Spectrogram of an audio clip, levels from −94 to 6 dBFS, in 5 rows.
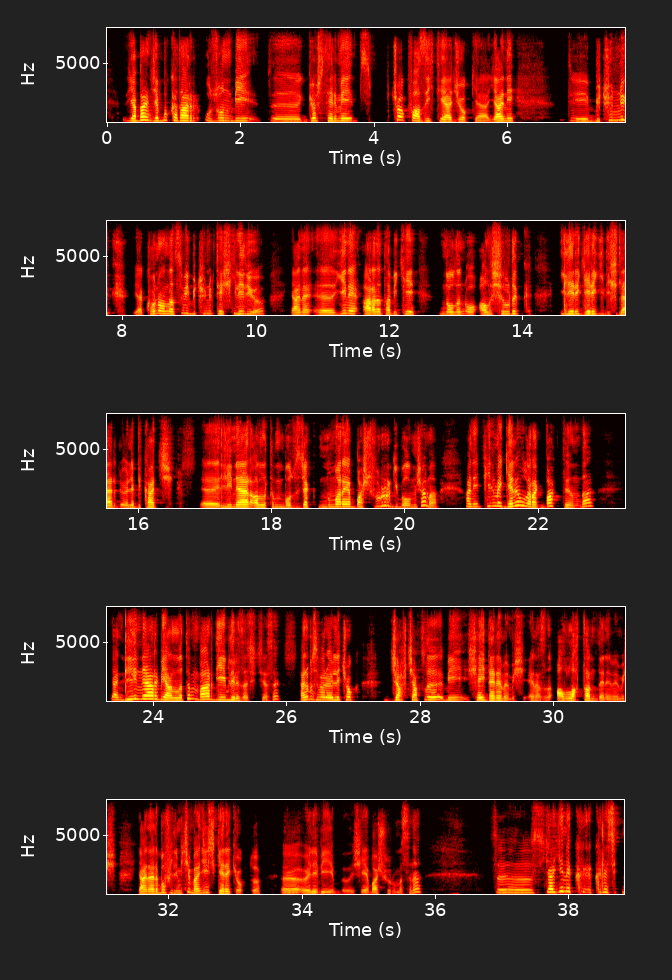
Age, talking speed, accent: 40-59, 130 wpm, native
